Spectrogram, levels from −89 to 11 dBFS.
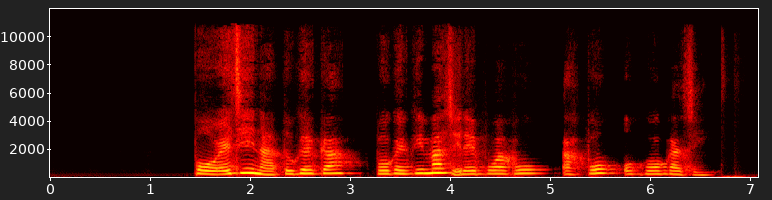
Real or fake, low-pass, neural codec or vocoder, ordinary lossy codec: fake; 10.8 kHz; codec, 16 kHz in and 24 kHz out, 0.9 kbps, LongCat-Audio-Codec, four codebook decoder; AAC, 48 kbps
